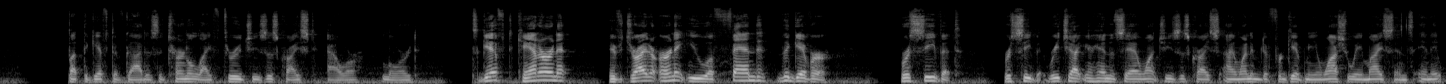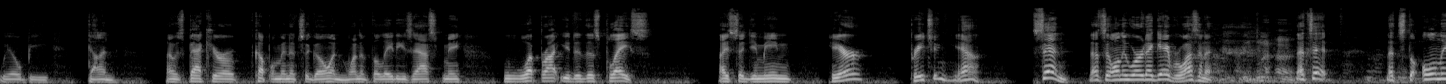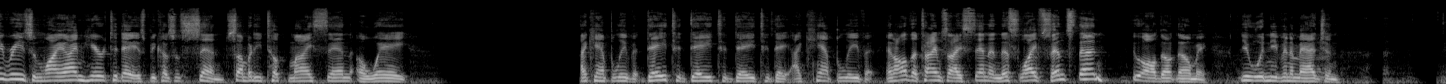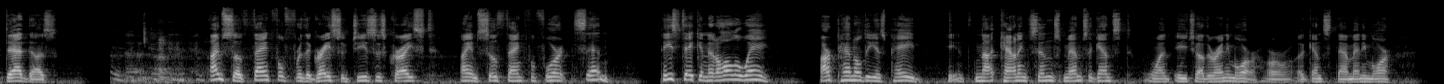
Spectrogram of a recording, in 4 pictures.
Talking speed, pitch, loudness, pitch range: 200 wpm, 140 Hz, -25 LUFS, 115-170 Hz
